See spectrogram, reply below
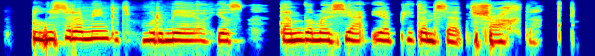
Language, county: Lithuanian, Vilnius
